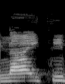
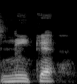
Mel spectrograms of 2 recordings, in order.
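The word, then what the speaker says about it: Νίκη: or Nike in Greek it's pronounced now wrongly Nike but that is the brand in Greek it's Nique like the beautiful temple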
